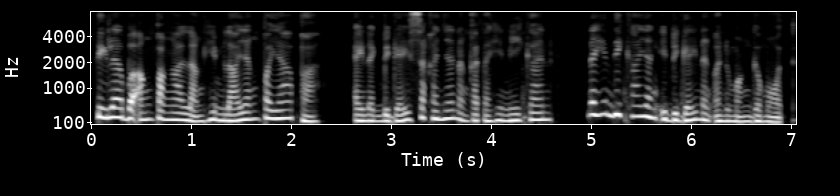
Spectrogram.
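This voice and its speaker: A woman's voice: fairly low pitch, sing-song, fairly quick, darkish tone, no room sound, clean studio sound. A woman reading a scripted, dramatic first-person audio story as its narrator.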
